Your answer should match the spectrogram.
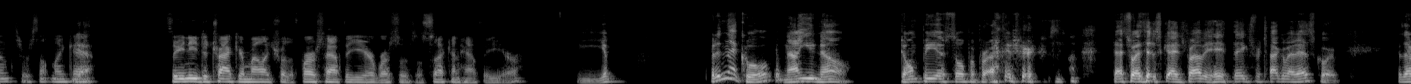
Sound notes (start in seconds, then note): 9.9 laughs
